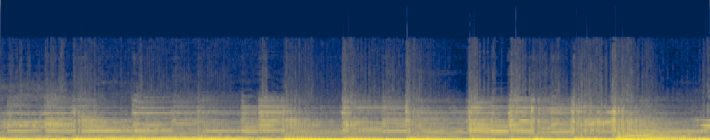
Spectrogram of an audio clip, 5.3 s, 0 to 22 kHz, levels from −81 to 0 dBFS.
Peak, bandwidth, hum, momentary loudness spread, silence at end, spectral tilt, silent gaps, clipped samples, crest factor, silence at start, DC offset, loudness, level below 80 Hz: 0 dBFS; 7.8 kHz; none; 3 LU; 0 s; -7.5 dB/octave; none; 0.1%; 6 dB; 0 s; under 0.1%; -6 LUFS; -30 dBFS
